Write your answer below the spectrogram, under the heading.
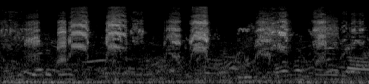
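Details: Sun conure kept as a pet, uttering short, rasping screech bursts about once a second, unevenly spaced, over a low background hum.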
